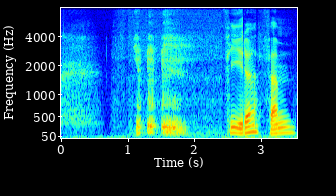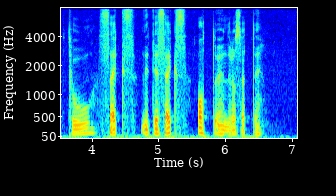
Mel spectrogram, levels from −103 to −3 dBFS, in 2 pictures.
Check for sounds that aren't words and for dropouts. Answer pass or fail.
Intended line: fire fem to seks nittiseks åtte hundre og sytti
fail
